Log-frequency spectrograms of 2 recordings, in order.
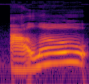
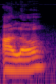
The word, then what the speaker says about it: Alo: So I used a lot of those.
